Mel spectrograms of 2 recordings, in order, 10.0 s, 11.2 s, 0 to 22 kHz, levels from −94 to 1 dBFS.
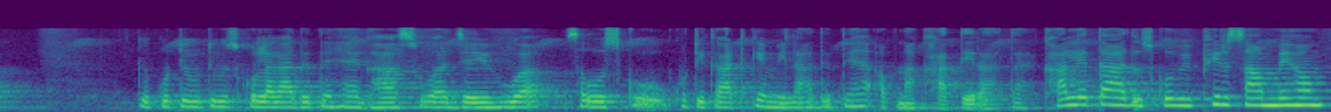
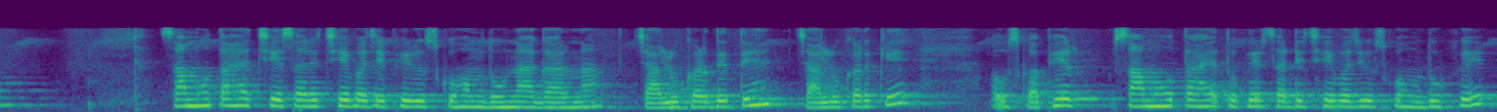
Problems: background sounds at intervals, background conversations at intervals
